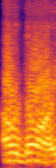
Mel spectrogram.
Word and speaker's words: Odor: me being you know being I don't speak spell it I mean it's Oh door yeah Oh Dorothy would say with an accent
